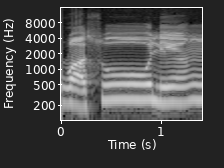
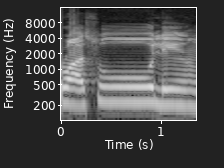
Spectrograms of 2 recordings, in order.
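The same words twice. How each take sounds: No difference in how they are said.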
